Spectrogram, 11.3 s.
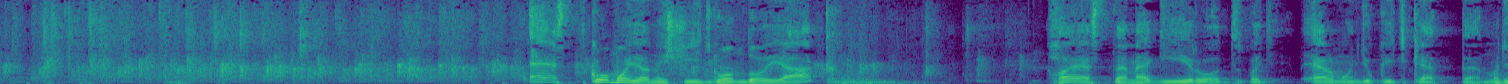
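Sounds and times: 
applause: 0:00.0 - 0:08.3
speech: 0:04.0 - 0:06.5, 0:07.9 - 0:11.3.

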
